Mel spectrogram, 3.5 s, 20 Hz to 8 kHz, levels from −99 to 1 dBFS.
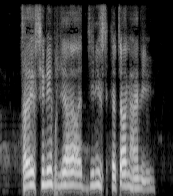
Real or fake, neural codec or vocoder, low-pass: fake; codec, 16 kHz in and 24 kHz out, 0.6 kbps, FireRedTTS-2 codec; 7.2 kHz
